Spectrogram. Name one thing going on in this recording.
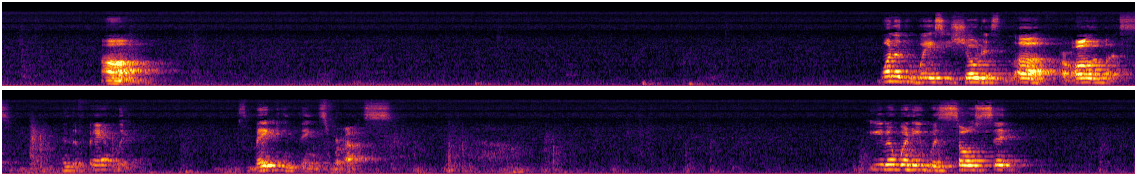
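A middle-aged man speaks into a microphone slowly and earnestly, with long pauses.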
